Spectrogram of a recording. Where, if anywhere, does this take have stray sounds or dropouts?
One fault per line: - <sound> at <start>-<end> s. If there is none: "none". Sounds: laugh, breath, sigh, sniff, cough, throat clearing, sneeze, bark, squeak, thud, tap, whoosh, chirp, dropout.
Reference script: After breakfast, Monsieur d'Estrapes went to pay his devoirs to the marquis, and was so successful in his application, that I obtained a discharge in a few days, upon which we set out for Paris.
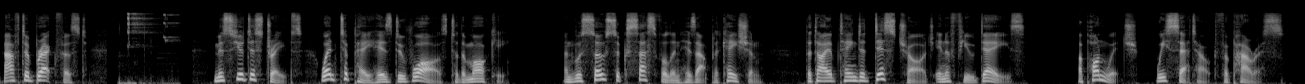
- squeak at 1.2-1.8 s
